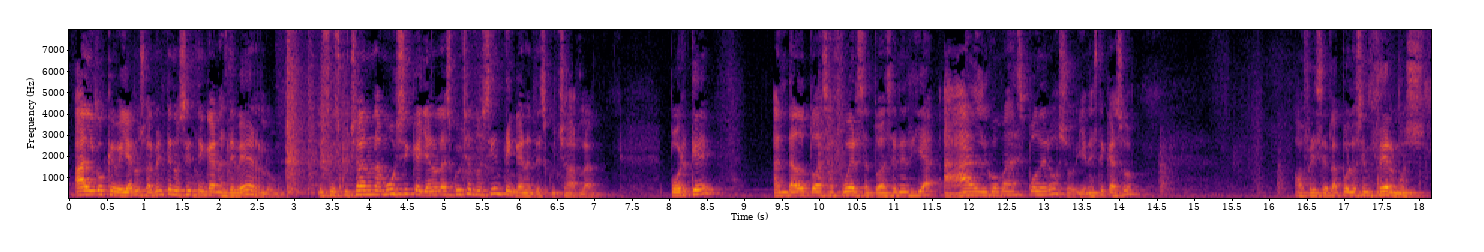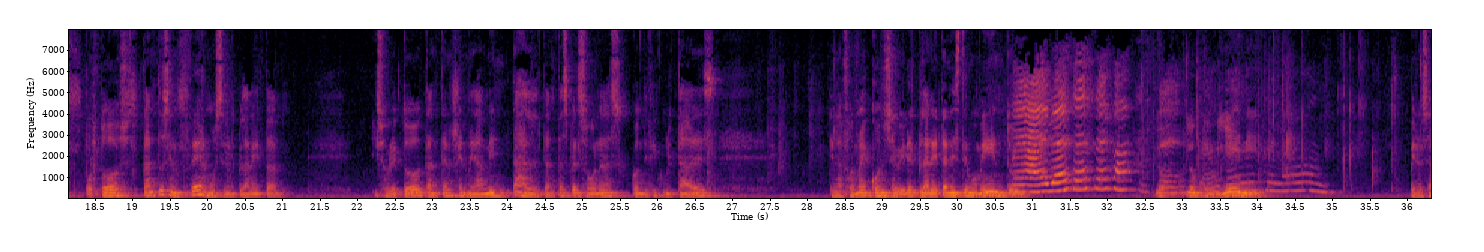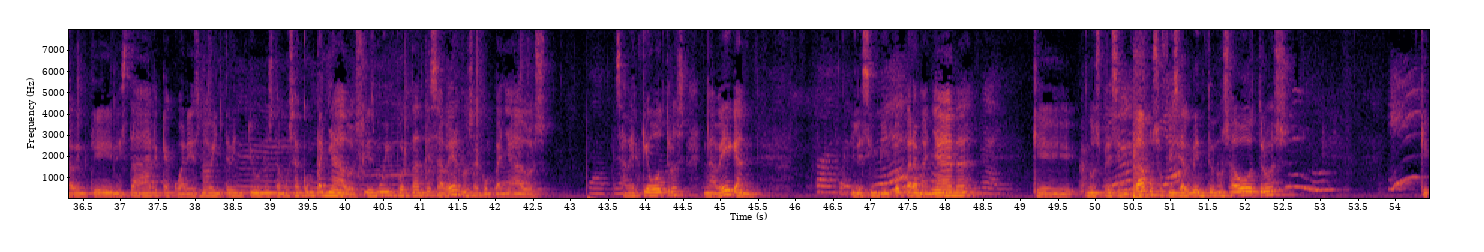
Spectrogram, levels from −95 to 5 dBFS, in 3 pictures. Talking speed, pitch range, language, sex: 120 wpm, 125-165 Hz, Spanish, male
